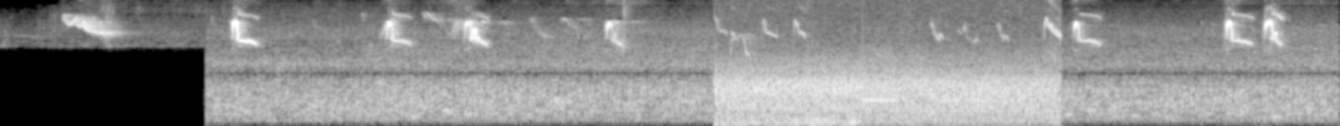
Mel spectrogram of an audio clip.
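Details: Warbling white-eye giving scattered short high chirps and thin descending notes, about one a second, with a burst of broad rustling noise in the middle.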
